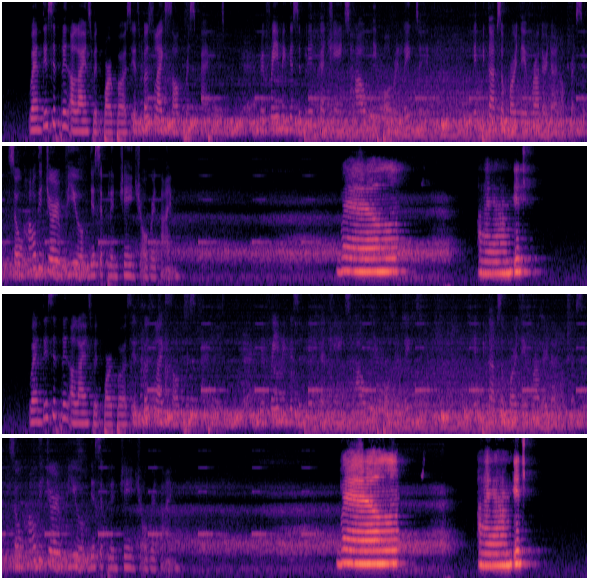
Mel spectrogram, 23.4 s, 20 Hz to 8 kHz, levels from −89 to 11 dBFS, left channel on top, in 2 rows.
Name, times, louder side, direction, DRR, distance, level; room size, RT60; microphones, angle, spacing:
voice 1, 0.5-4.2 5.2-8.5 9.4-15.3, left 2 dB, 30° left, 12 dB, 0.7 m, -42 dB
sound 1, 2.5-13.8 14.2-20.5, equal, 25° right, 3.4 m, -41 dB
sound 2, 6.1-11.2, left 1 dB, 15° left, 1.5 m, -47 dB
voice 2, 18.4-19.6 21.2-22.2, right 6 dB, 70° right, 18 dB, 0.5 m, -21 dB
16.0 x 11.5 x 6.1 m, 0.94 s
head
